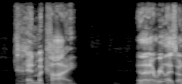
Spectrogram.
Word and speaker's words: Mackay: But I was told several times, no, it's pronounced Cairns and Mackay.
